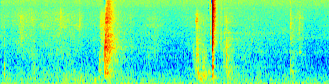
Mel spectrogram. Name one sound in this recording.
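A button on a cassette radio clicks.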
